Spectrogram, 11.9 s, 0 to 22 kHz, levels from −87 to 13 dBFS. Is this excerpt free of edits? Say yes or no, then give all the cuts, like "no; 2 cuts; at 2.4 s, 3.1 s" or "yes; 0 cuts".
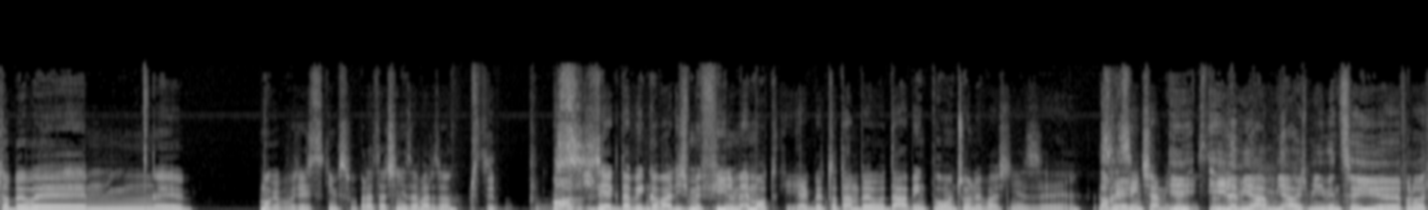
yes; 0 cuts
